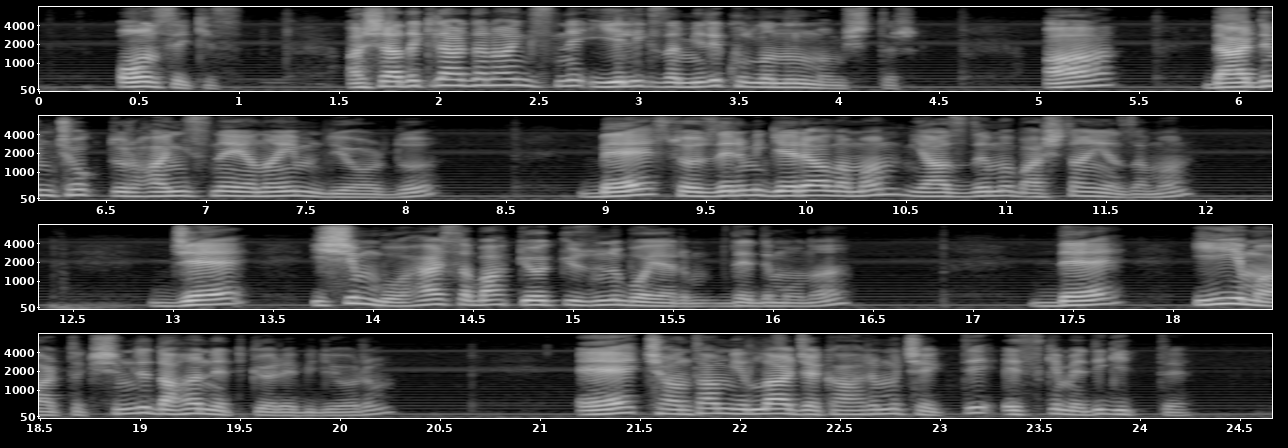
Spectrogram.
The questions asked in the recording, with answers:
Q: Aşağıdakilerden hangisinde iyilik zamiri kullanılmamıştır?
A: Cevap D. İyiyim artık, şimdi daha net görebiliyorum.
